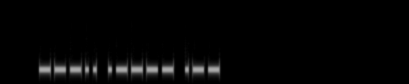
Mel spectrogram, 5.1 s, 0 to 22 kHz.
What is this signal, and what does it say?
Morse code, heard as a keyed tone, about 26 wpm, 700 Hz. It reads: 81W
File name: Three Letter-Number Combinations - 25wpm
